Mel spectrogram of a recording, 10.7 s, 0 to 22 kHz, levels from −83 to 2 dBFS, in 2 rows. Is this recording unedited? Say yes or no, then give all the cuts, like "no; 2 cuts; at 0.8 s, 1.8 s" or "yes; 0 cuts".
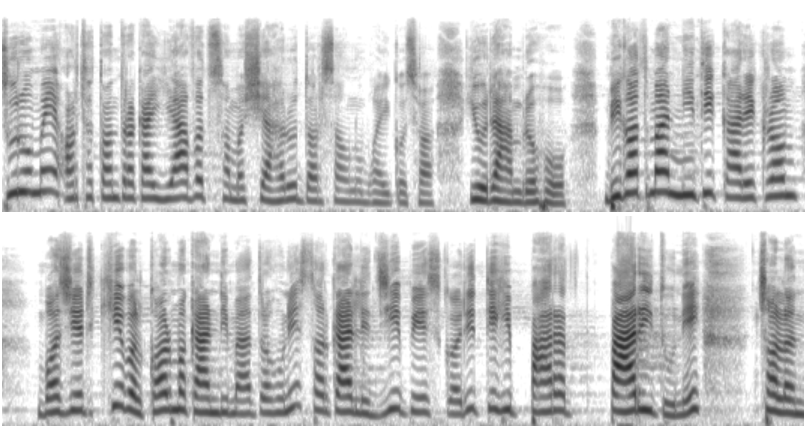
yes; 0 cuts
